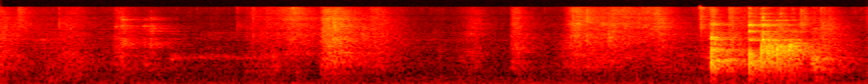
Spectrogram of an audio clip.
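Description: Quiet workshop room tone with faint shuffling, then a short clatter of knocks and clinks near the end, as of hard objects bumped together.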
